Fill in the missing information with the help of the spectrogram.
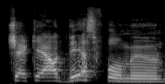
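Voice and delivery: cheeky ghost voice. Pretend. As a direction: tease them like a mooning ghost.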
